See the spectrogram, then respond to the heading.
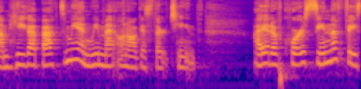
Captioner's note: none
